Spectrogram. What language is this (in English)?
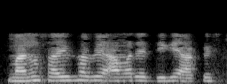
Bangla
